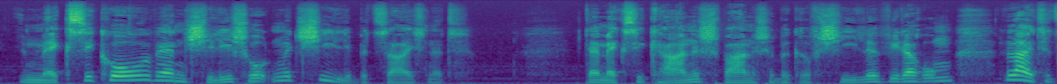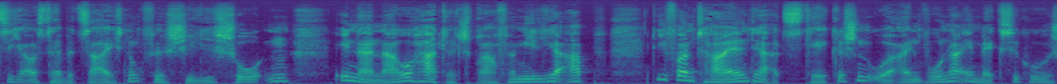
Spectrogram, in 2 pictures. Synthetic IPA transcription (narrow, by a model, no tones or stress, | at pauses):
ʔɪmːɛksikʰoveːɐdn̩ʃiliʃoːtn̩mɪtʃiːlibət͡sa̰ɪçnət | d̥eːɐmɛksikʰaːnɪʃʃpaːnɪʃəbəɡʁɪfʃiːləviːɾɐʁʊmlaɪtʰətz̥ɪçaʊsd̥eːɐbət͡sa̰ɪçnʊŋfyːɐʃiːliʃoːtn̩ | ʔɪnɐnaoɦaːtʰl̩sʃpʁ̥aːχfamiːljəʔapd̥iːfɔntʰaɪləndeːɐʔastʰɛːkɪʃn̩ʔṵːɐʔa̰ɪnvoːnɐɪmːɛksikʰo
